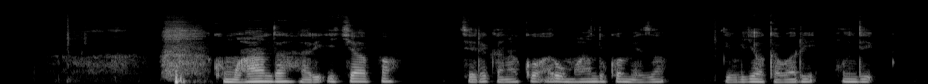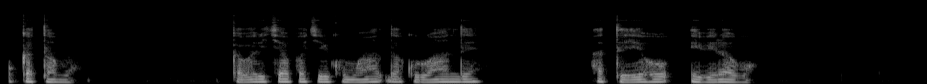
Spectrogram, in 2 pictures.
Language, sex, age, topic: Kinyarwanda, male, 36-49, government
